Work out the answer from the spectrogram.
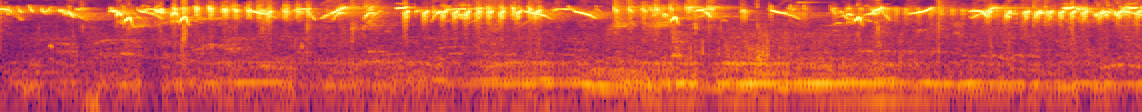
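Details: Lure call of the kemade bird, used for attracting birds: continuous high twittering with fast rising and falling squeaks, loud and crowded, a low droning hum in the background.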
